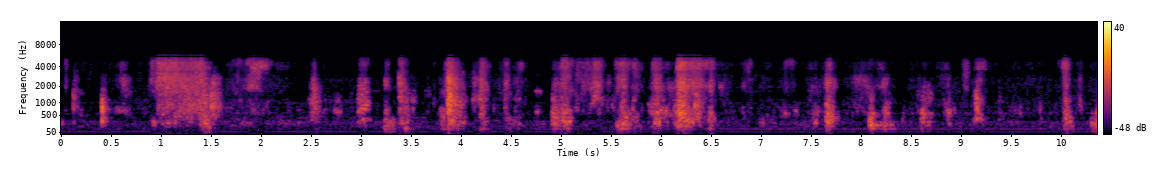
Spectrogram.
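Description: Foil trading-card pack wrappers crinkling and rustling as they are gathered up, with a longer crinkle about a second in and scattered short crackles and taps after.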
